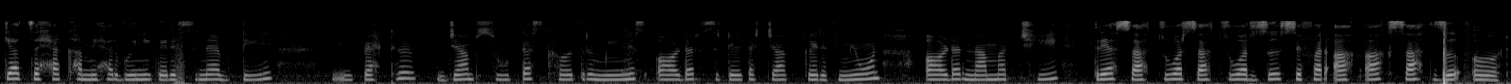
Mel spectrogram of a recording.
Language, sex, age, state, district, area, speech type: Kashmiri, female, 18-30, Jammu and Kashmir, Ganderbal, rural, read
